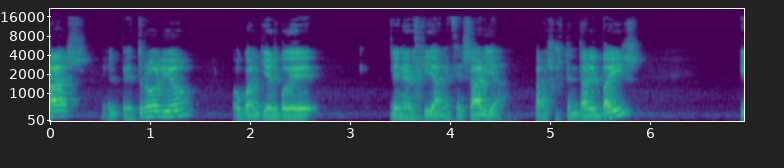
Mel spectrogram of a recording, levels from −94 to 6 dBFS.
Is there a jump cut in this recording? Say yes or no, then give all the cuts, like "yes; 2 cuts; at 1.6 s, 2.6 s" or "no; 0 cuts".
yes; 1 cut; at 2.3 s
